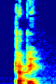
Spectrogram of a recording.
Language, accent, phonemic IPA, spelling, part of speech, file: French, France, /kla.pe/, clapper, verb, LL-Q150 (fra)-clapper.wav
- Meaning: to click (the tongue)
